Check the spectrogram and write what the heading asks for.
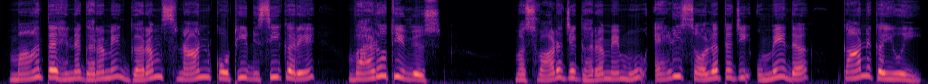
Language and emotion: Sindhi, surprised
